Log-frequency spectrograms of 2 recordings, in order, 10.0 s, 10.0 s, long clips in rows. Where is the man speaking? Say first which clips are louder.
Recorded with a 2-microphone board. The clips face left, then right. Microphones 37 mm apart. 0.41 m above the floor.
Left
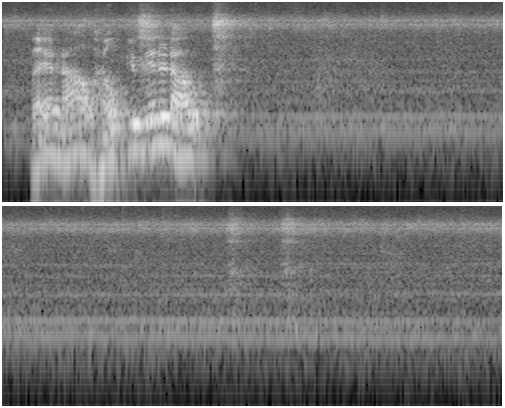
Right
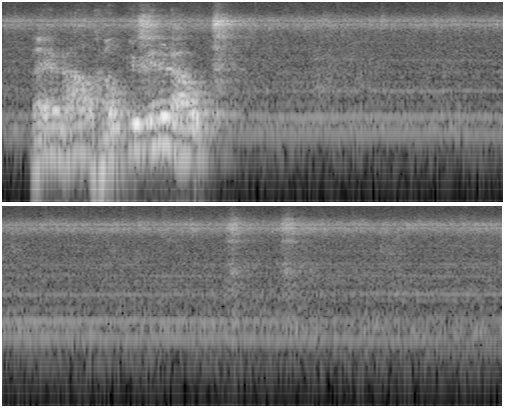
Left 3 dB; 40° left (ahead or behind), 1.4 m.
